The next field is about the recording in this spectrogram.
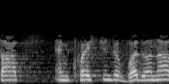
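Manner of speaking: plain reading voice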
